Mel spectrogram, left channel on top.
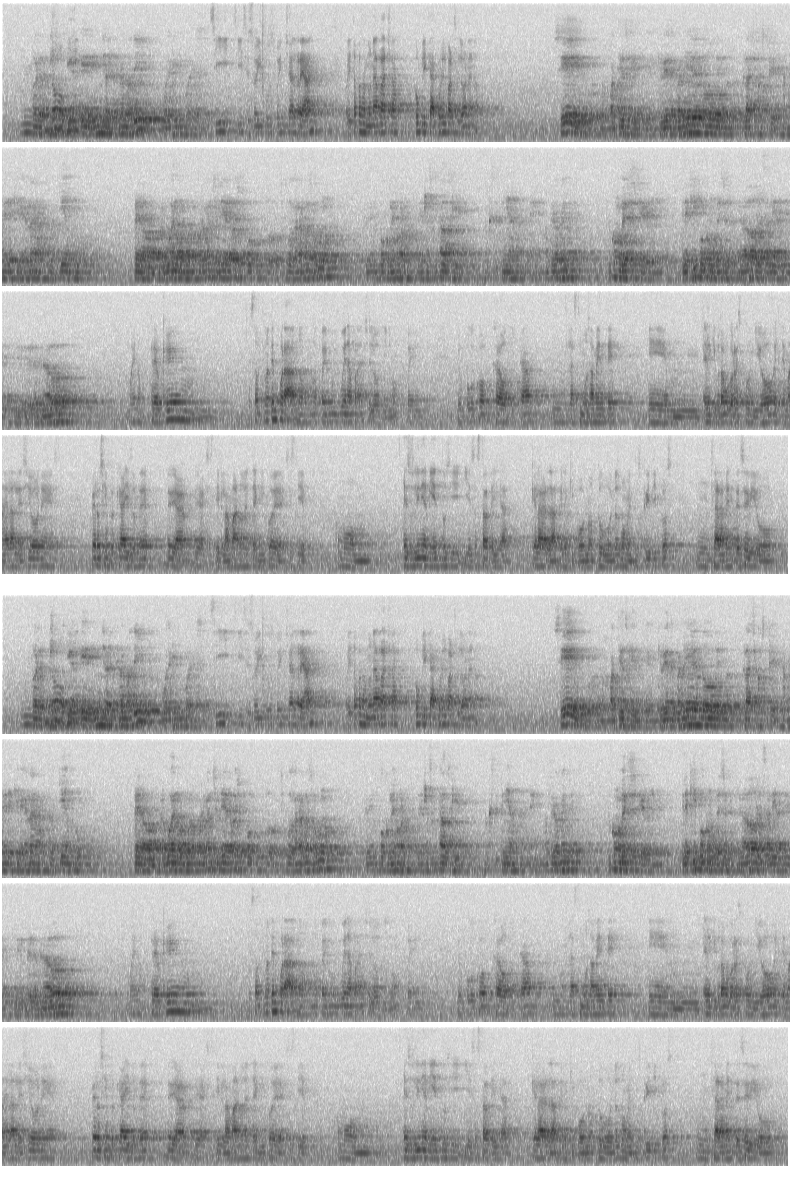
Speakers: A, on the left; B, on the right.
A: Mm,
B: tú eres
A: No,
B: re-
A: vi.
B: eh, hincha del Real Madrid o de qué equipo eres?
A: Sí, sí, sí, soy justo hincha del Real. Ahorita pasando una racha complicada con el Barcelona, ¿no?
B: Sí, con los partidos que, que, que viene perdiendo y bueno, son clásicos que la mayoría quiere ganar todo el tiempo. Pero, pero bueno, bueno, por lo menos el día de hoy se pudo, se pudo ganar dos a uno que viene un poco mejor de resultados que lo que se tenía an- eh, anteriormente. ¿Tú cómo ves el, el equipo? ¿Cómo ves al entrenador? La salida de- del del entrenador.
A: Bueno, creo que mm, Esta última temporada no, no fue muy buena para Ancelotti, ¿no? Fue, fue un poco co- caótica, mm, lastimosamente. Eh, mm, el equipo tampoco respondió, el tema de las lesiones. pero siento que ahí es donde debía, debía existir la mano del técnico, debía existir como mm, esos lineamientos y, y esa estrategia que la verdad el equipo no tuvo en los momentos críticos. Mm, claramente se vio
